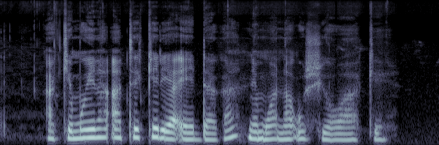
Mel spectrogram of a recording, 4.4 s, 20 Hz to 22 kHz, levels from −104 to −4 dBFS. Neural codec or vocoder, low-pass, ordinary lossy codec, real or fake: vocoder, 44.1 kHz, 128 mel bands every 256 samples, BigVGAN v2; none; none; fake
